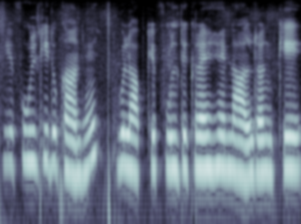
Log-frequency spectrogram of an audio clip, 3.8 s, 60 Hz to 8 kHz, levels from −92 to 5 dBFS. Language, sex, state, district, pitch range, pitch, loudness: Hindi, female, Madhya Pradesh, Bhopal, 190-225 Hz, 205 Hz, -14 LUFS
